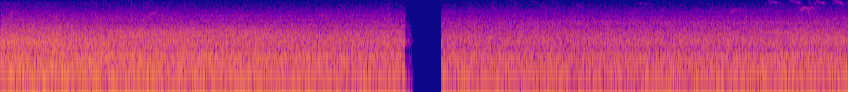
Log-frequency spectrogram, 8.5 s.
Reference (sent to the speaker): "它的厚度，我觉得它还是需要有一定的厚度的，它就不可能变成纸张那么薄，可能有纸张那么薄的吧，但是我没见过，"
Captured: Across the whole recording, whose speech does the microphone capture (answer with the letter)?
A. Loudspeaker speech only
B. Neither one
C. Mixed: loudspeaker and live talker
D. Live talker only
B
